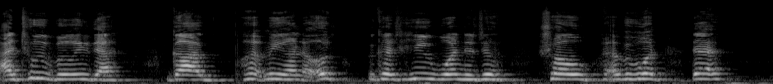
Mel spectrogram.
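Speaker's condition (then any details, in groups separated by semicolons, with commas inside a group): Cerebral palsy; no wheelchair use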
